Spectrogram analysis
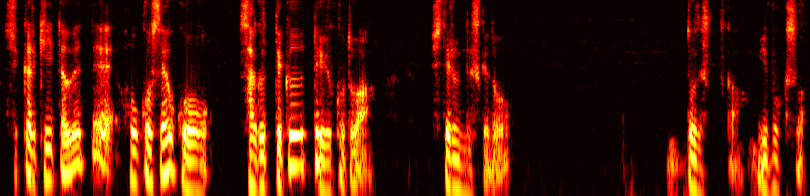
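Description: Male designer, casual conversational read, husky gravel, animated intonation. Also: medium pitch, fairly quick, pauses often, dry recording. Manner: relaxed, thinks aloud with fillers and self-corrections.

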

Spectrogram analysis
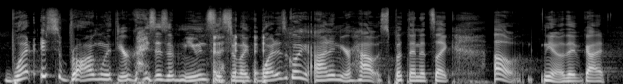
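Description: A woman's voice: mid-range voice, lively intonation, normal speed, dry recording, clean studio sound. A young woman co-hosting a podcast in casual chat, a little congested from a cold, talking freely with lots of fillers and laughter. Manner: chatty, laughs often, many fillers. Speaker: podcast co-host.

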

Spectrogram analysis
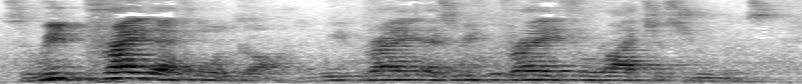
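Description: A man with a high voice preaches a sermon, pressing his points with emphatic rhetorical questions. He is picked up from some distance, and the church hall around him rings with echo. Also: lively intonation, moderate pace, a little hiss or hum. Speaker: pastor. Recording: echoey room, voice from a distance.

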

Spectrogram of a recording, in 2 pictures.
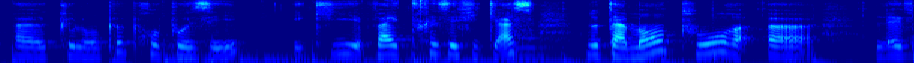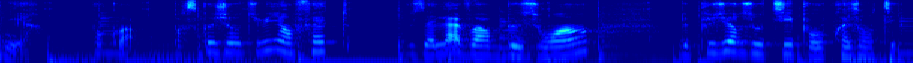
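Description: A woman podcast host giving advice informally and haltingly, with a honking, duck-like nasal voice stuffed up by a cold. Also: mid-range voice. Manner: halting, searching for words.

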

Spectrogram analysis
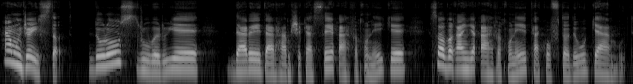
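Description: A woman narrating a dark novel as an audiobook, slow and grave, with weighty pauses. Her voice sits low but moves widely and expressively between lines. The reading is deliberate and dramatic. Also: clear, resonant tone.

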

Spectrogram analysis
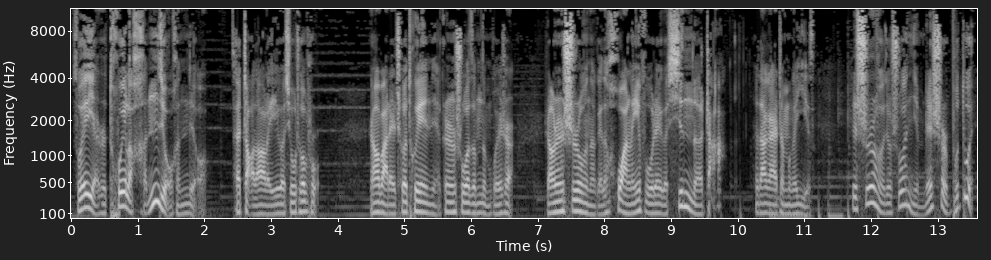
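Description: A man's voice: fairly low pitch, expressive, brisk, a little mellow, faint music behind. Chatty man telling stories. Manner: chatty, retells stories with loose asides. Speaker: storyteller. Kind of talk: casual storytelling chat.

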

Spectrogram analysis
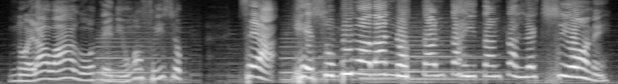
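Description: A woman preacher giving a sermon in a church, driving her points home with repeated refrains and swinging between loud declarations and hushed lines. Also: very high-pitched.

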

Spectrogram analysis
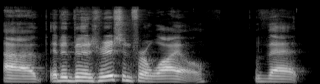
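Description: A male podcast co-host in casual conversation, rambling through his stories. He stammers and restarts his sentences as he goes, at an ordinary middle pitch. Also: normal speed. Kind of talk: casual chat.

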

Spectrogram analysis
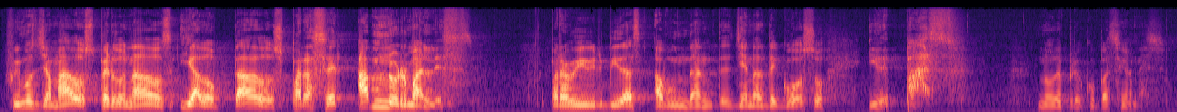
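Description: A man preaching a sermon, emphatic, slowing down and repeating key phrases and asking the congregation rhetorical questions. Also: medium pitch, fairly bright tone. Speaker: pastor.

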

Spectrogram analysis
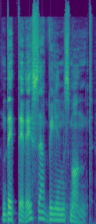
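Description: A man slowly and emphatically announcing an audiobook's title. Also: low voice, expressive, a little mellow, no room sound, studio quality.

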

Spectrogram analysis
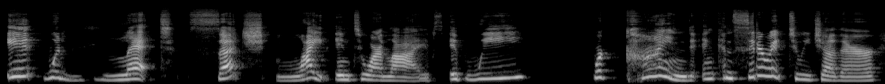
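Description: A young woman with a high, bright voice hosts a casual chat. She is animated, swings her pitch widely and laughs often. She keeps calling her listeners girl and honey. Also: slow pace. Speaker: podcast co-host.

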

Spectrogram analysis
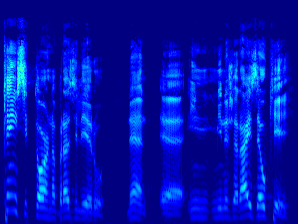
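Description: A man's voice: medium pitch, measured pace, clean tone. A man preaching as pastor, telling a personal story and acting out the dialogue. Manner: animated, acts out dialogue. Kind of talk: storytelling sermon.

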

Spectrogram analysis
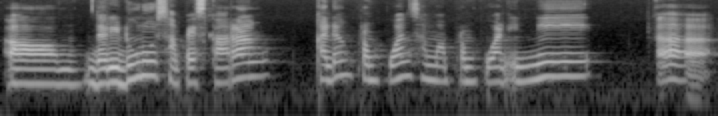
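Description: A woman with a fairly high voice hosts a casual podcast interview. She asks friendly, rambling questions and fills the gaps with little hums of agreement. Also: unhurried. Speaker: podcast host.

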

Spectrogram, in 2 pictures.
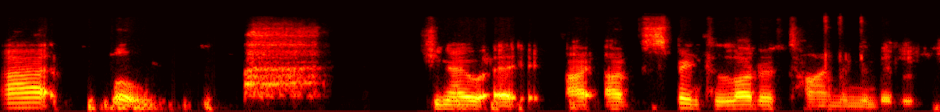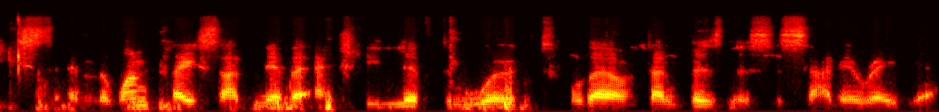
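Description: A man from South Africa, an executive director, explains his work in an interview over a video call, talking in a measured way with many fillers and restarts. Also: on the low side, no echo, low-quality recording. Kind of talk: interview conversation. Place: Saudi Arabia, remote call.

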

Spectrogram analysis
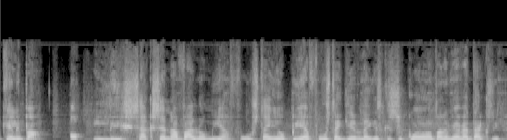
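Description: A woman's voice: fairly low pitch, soft background music. A woman in her fifties co-hosting a show, telling long stories in casual chat with many restarts and asides. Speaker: radio show co-host.

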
